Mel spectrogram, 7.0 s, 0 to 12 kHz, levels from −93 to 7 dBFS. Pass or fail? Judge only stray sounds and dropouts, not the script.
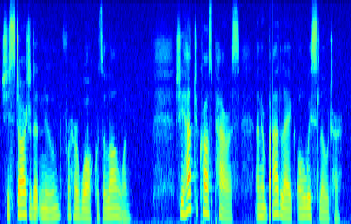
fail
